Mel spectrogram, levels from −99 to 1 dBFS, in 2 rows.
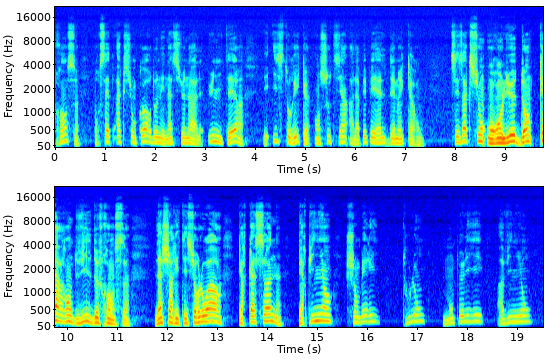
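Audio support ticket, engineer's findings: Automatic gain falling, 8.35–15.29 s: AGC read input as too loud or its noise as too strong and eased gain down about 7 dB. Speech and room noise sink together, unlike talker movement near 8.0 s.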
